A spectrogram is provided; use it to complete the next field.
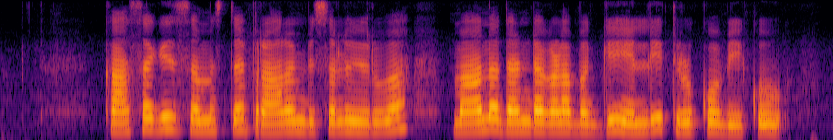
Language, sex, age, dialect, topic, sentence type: Kannada, female, 18-24, Central, banking, question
